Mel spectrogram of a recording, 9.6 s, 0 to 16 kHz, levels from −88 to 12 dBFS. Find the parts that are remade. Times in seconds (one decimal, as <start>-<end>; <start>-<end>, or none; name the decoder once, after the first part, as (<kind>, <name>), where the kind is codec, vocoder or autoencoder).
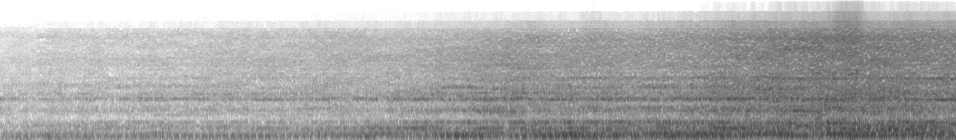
0.0-5.7 (codec, SNAC); 7.7-9.6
